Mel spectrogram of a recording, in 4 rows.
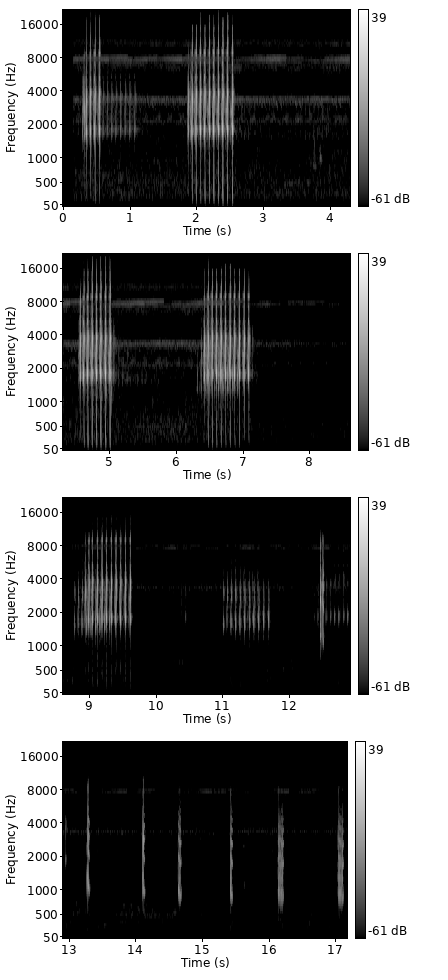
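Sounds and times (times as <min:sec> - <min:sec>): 
Hylarana leptoglossa calling: 0:00.2 - 0:01.2, 0:01.8 - 0:02.7, 0:04.5 - 0:05.2, 0:06.3 - 0:07.2, 0:08.8 - 0:09.7, 0:11.0 - 0:11.8, 0:12.4 - 0:13.4, 0:15.4 - 0:16.3, 0:17.0 - 0:17.1.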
